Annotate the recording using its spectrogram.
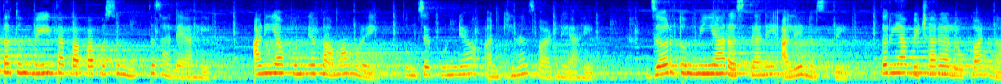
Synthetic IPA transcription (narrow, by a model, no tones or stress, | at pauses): at̪at̪umɦiːt̪japapapasuːnmuk̚t̪əd͡zʱaleaɦe | aɽ̃ijapunjəkamamuɭet̪umt͡sepunjəʔə̰nkʰinət͡sʋaɽ̤leaɦe | d͡zəɾt̪um̤iːjaɾəst̪janeʔa̰lenəst̪e | t̪əɾjabit͡ɕaɾjalokanːa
